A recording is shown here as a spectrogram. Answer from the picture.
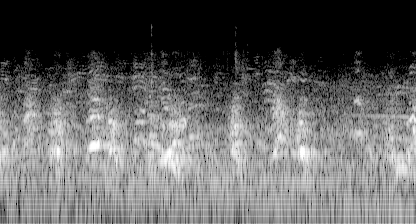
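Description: Police German Shepherd dogs barking repeatedly in short, irregular barks, mixed with people's voices.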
